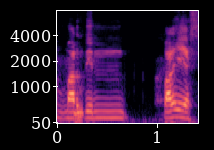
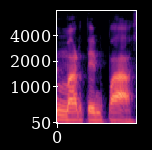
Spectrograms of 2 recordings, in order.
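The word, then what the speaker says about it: Maarten Paes: yang baru e kiper Martin payes Martin payes engg bacanya Martin pas Martin pas Martin pas Oh yang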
